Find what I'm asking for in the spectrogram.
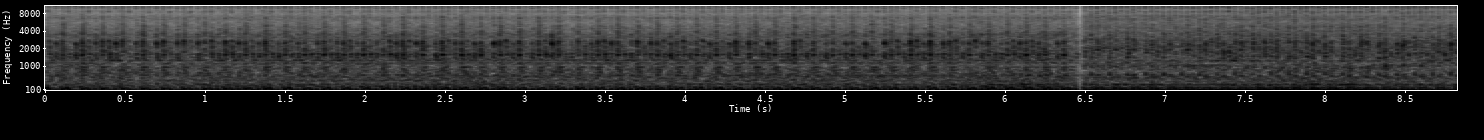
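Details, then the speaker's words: Kubota L3000DT diesel tractor with good used replacement engine, fuel line bypassed straight to pump: even, steady diesel clatter at constant idle, no misses or knocks; engine runs smooth and healthy. "Sounds healthy."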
